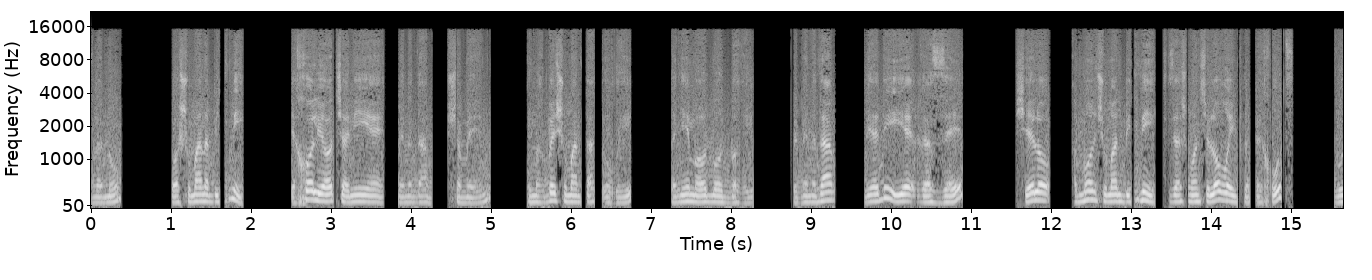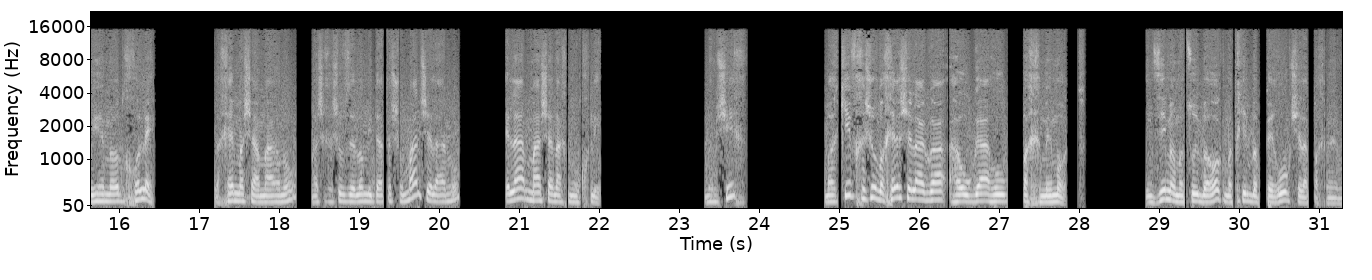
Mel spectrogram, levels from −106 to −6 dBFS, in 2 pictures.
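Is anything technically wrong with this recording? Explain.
Yes. Throughout the speech there is a grainy, rasping distortion whose texture shifts with the signal itself, and quiet passages break up into a gritty sputter or drop out. This is most likely low bit depth without dither: the audio was rounded to very few levels, which fits a 4-bit quantiser. Because no dither decorrelates the error, it tracks the waveform, sitting only about 15 dB below the speech.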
